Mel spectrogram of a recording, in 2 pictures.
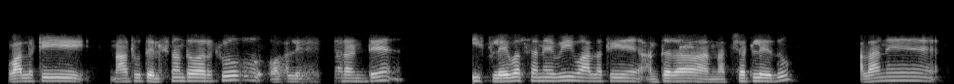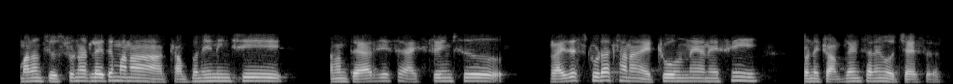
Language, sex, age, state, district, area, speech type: Telugu, male, 18-30, Telangana, Medchal, urban, conversation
